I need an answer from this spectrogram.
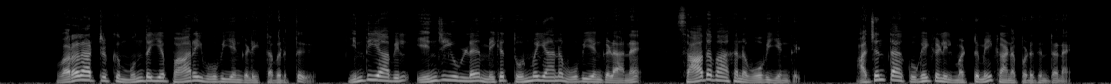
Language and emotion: Tamil, neutral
